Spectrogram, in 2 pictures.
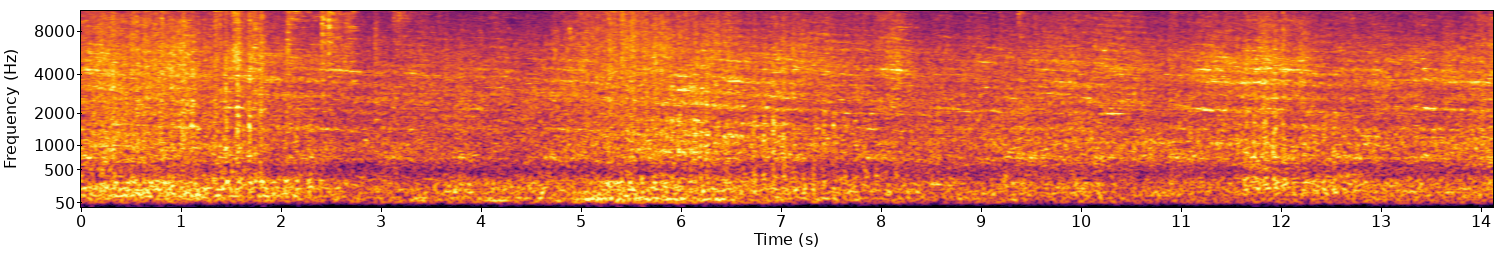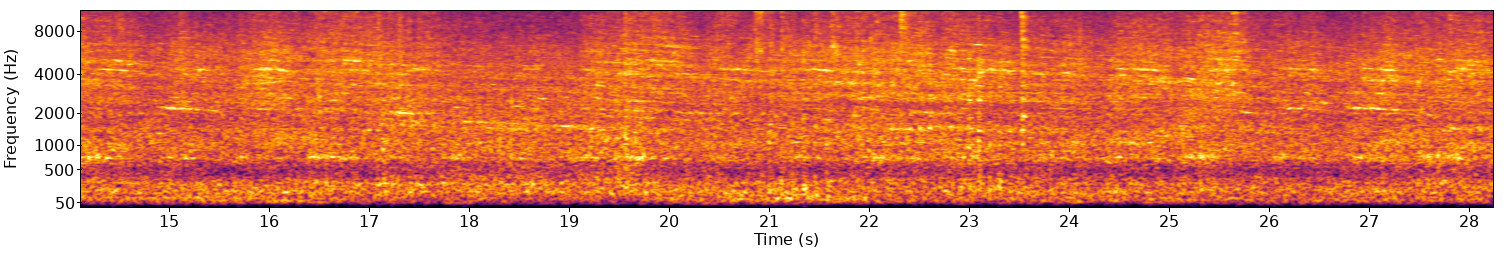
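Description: A fast CSX intermodal freight train's cars passing close by: a loud, steady rumble and rush of steel wheels on rail, with scattered clicks as the wheels cross rail joints.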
